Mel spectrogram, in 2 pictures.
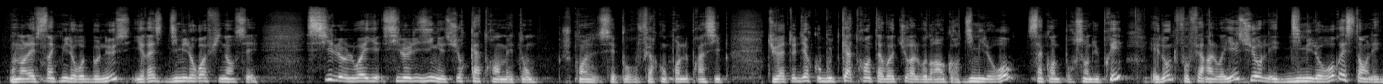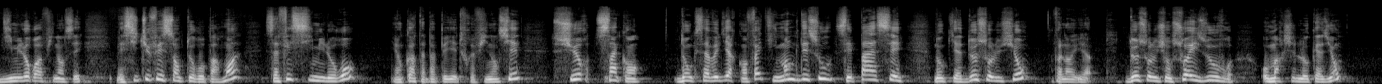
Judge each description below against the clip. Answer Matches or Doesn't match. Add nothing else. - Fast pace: Matches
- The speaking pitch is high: Doesn't match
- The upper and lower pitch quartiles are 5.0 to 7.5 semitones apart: Matches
